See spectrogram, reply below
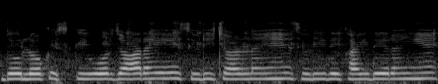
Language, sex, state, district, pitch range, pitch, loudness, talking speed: Hindi, female, Uttar Pradesh, Hamirpur, 250-260 Hz, 255 Hz, -27 LUFS, 220 wpm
